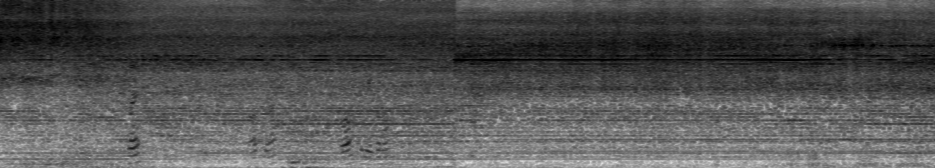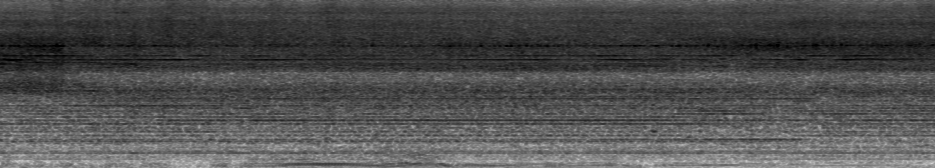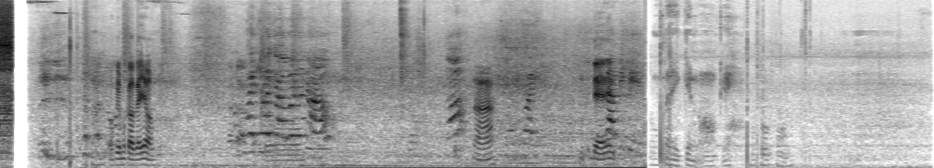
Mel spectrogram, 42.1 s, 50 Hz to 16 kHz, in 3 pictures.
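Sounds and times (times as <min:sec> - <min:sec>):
machine motor whining with hiss: 0:00.0 - 0:28.3
low hum: 0:01.6 - 0:07.0.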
